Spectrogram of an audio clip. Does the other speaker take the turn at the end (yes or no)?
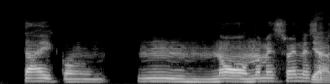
yes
